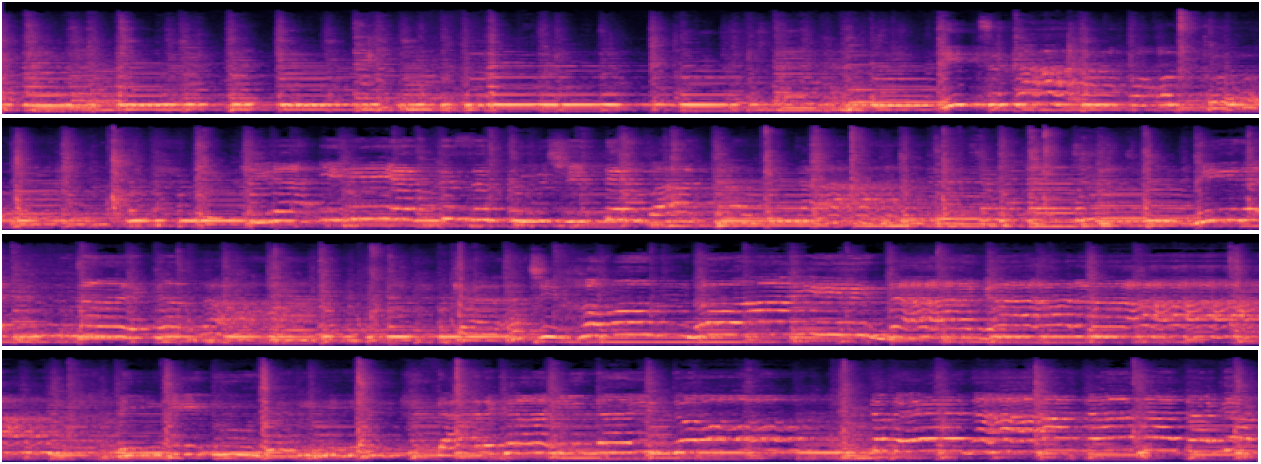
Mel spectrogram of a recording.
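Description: A woman singing a ballad to fingerpicked acoustic guitar accompaniment, performed live through a microphone. The guitar plays alone at first, and the voice comes in about six seconds in.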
